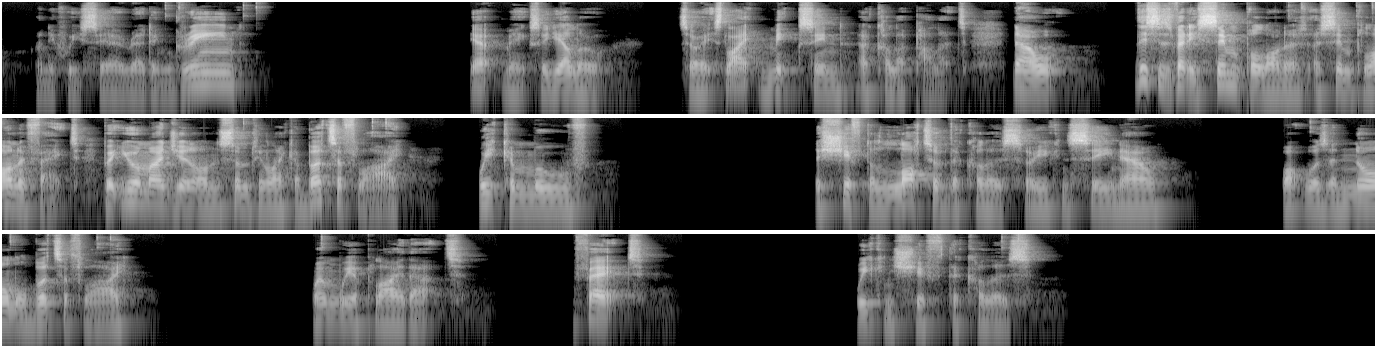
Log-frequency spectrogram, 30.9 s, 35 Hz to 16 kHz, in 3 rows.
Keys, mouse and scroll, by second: 1.2 click, 1.8 click, 9.6 click, 10.1 click, 12.0 click, 13.0 click, 15.5 click, 20.1-20.6 drag, 21.3 click, 22.9-24.9 drag, 28.0 click, 28.8 click.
